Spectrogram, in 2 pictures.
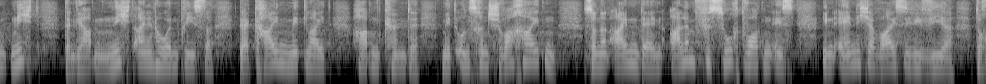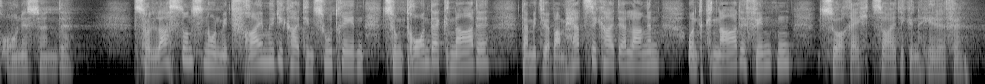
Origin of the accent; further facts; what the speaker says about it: Germany; now in Switzerland; für mich als ursprünglich Deutscher. Ich bin immer noch Deutscher, ich muss unbedingt meine Staatsbürgerschaft hier in der Schweiz noch beantragen.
